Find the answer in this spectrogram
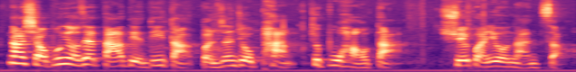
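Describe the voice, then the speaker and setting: A woman with a Taiwanese Mandarin accent, a nurse guest on a talk show, explaining briskly with a laugh now and then. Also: on the high side, animated, fairly bright tone, husky.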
